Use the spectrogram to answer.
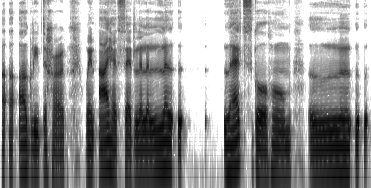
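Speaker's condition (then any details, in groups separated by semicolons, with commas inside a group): Stuttering; stuttering since childhood, onset in Jamaican countryside; stuttered joke once misheard by listener as something ugly; repeated sounds, blocks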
